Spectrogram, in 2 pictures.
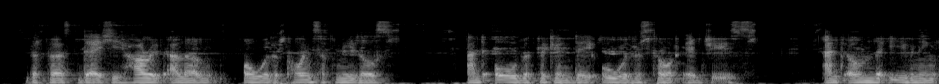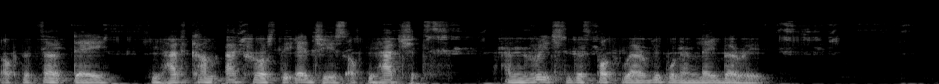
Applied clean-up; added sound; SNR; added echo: neural separator model SepFormer DNS4.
